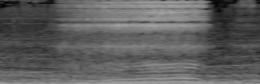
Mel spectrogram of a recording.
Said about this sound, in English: And although the big man grunted a grumpy, All right, all right, having survived several bombings before, seconds later, his snoring returned.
